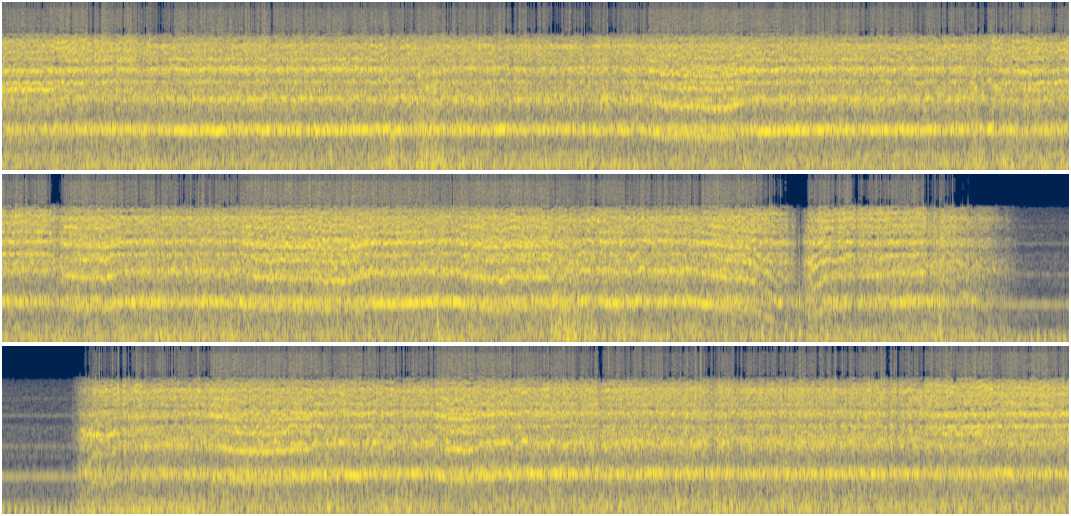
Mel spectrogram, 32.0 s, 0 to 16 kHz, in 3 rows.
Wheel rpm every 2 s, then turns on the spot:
220, 230, 230, 220, 230, 220, 220, 220, 230, 150, 50, 160, 230, 230, 230, 230.
none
